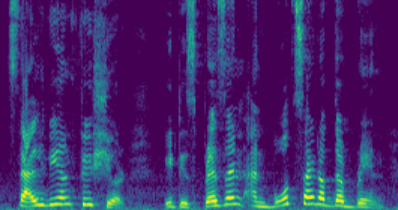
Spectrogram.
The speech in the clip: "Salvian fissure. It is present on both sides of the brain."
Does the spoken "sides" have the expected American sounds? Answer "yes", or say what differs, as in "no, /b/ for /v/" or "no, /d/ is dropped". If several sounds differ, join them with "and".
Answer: no, /z/ is dropped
